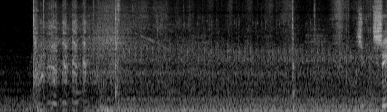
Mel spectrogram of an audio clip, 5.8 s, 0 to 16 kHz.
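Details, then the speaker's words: 1993 Honda Civic CX hatchback, stock, 122,000 miles with 2,500 on a rebuilt 1493 cc engine, 5-speed manual: brief crank, then a cold start that catches firmly and settles into a smooth, even idle, with no warning lights; normal healthy cold start. "That was a cold start, and you could hear the authority with which she started."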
